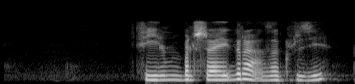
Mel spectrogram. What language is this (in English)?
Russian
